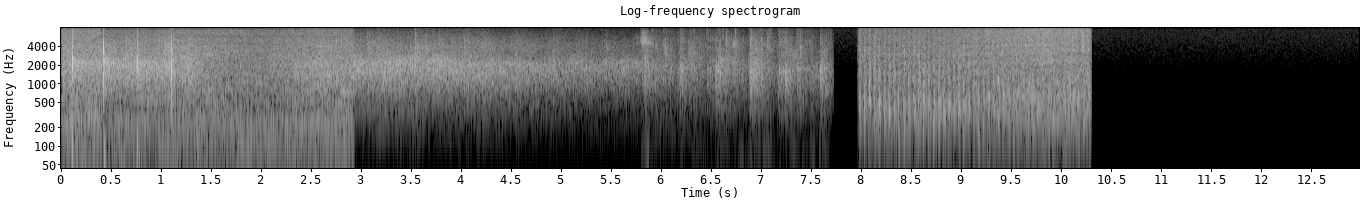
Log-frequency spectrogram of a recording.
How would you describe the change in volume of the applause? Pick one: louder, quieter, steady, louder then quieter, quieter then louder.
quieter.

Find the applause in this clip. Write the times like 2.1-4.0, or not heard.
0.0-7.8.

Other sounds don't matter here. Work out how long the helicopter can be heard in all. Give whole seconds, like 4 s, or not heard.
5 s.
